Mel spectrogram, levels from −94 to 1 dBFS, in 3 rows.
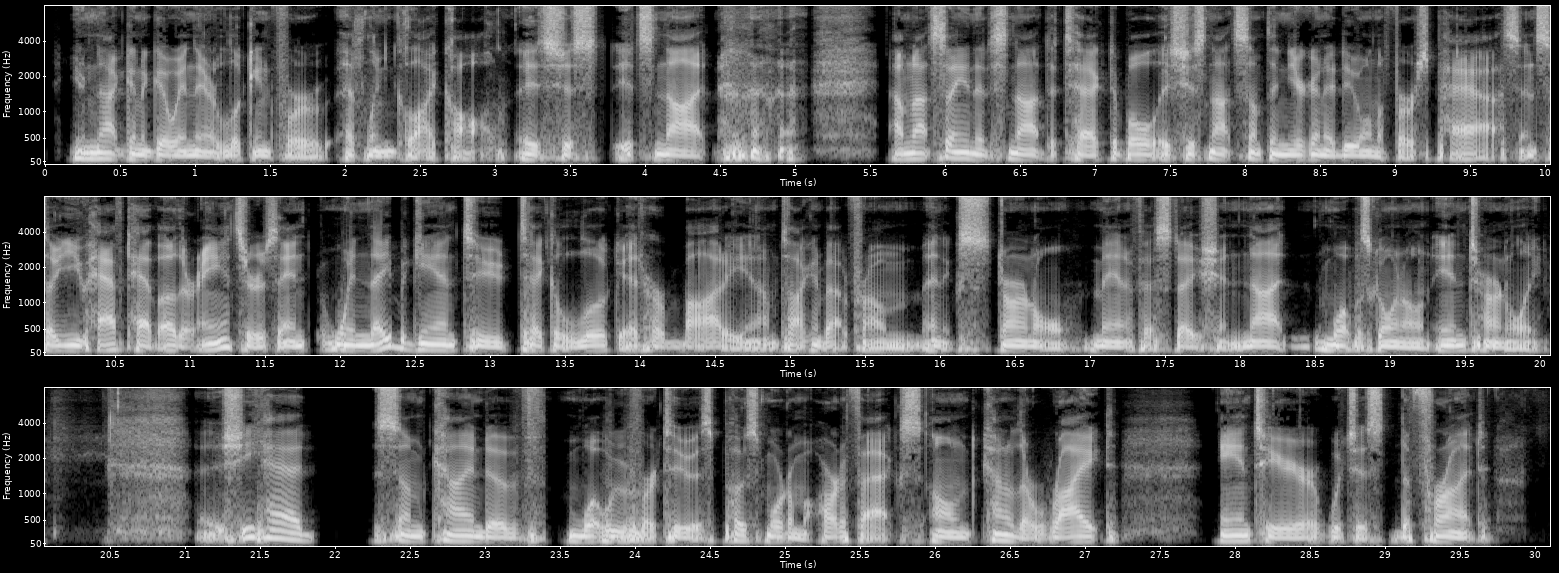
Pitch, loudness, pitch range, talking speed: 95 Hz, -15 LUFS, 85-105 Hz, 175 wpm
